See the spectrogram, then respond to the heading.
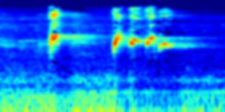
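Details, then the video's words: Red-whiskered bulbul training song: a bright rising note, then a quick run of four chirpy whistled notes and a short slurred ending, over steady low rumbling background noise. "Luyện giọng chào mào"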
